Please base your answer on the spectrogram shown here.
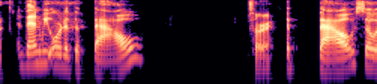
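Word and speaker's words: bao: then we ordered the bow sorry a bow so it's like are you pronouncing that correctly Bo you're right it's bo bo I still don't know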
